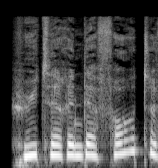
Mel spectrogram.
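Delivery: high, otherworldly voice full of regret; regretful ghost whisper. Acted. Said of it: "flüsterte der Geist mit einer Stimme, die von Bedauern erfüllt war".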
